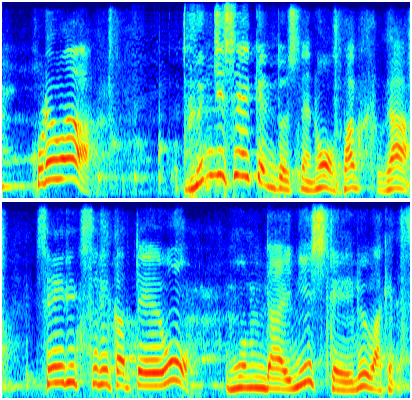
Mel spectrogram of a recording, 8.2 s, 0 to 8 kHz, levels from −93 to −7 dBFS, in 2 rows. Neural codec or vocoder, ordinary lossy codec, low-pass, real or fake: codec, 24 kHz, 1.2 kbps, DualCodec; Opus, 16 kbps; 7.2 kHz; fake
